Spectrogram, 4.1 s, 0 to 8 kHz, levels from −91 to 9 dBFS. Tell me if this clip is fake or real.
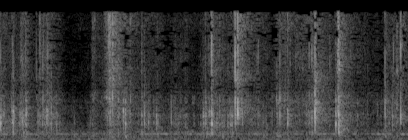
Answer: fake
